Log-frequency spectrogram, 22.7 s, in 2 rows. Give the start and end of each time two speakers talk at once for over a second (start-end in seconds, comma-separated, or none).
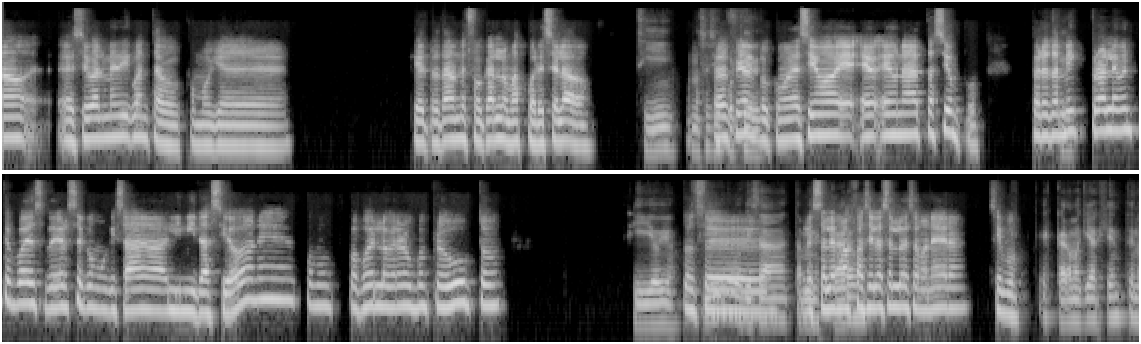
18.2-20.1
